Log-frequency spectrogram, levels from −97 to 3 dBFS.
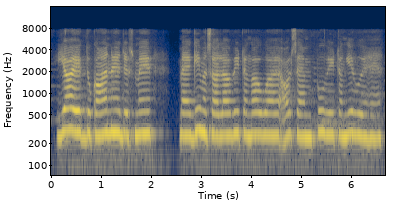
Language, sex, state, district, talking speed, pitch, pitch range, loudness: Hindi, female, Uttar Pradesh, Lalitpur, 150 wpm, 265 Hz, 260-275 Hz, -15 LUFS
